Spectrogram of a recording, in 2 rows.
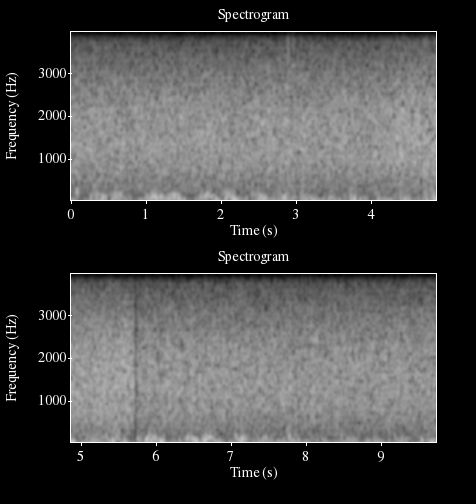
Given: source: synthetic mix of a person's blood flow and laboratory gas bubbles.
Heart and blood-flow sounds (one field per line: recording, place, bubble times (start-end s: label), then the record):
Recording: Doppler ultrasound of blood flow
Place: precordium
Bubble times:
0.04-0.13 s: bubbles
2.86-3.01 s: bubbles
4.69-4.91 s: bubbles
5.22-5.49 s: bubbles
From the record:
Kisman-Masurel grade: 122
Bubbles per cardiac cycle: 1 to 2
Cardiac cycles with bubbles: 10 to 50%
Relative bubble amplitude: moderate (0.250 to 0.450)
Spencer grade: 2 (many but less than half of the cardiac periods contain bubble signals, singularly or in groups)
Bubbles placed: anywhere in the cardiac cycle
